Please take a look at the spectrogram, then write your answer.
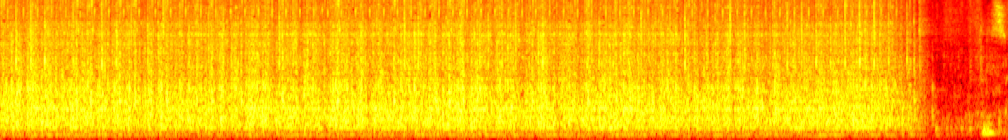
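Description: Sewing machine stitching copper coloured thread into a fabric art panel, a loud, fast, continuous mechanical whirr and needle rattle for several seconds before it stops abruptly, close up with no voices.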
